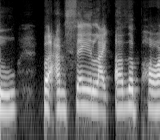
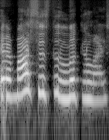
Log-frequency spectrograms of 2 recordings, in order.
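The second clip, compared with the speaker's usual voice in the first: ordinary delivery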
